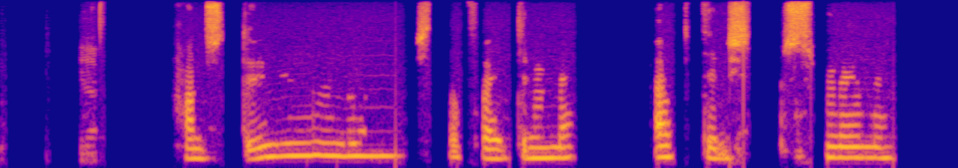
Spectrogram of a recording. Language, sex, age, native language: Icelandic, male, 13, Icelandic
